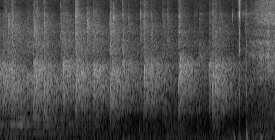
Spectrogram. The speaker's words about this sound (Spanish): Amén y amén otro aplauso al Señor, al Espíritu Santo, que es nuestro Maestro.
